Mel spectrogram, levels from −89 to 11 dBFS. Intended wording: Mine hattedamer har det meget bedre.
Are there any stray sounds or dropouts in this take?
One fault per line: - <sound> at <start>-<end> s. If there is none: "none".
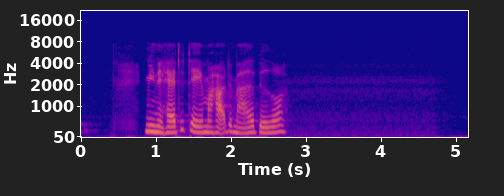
none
